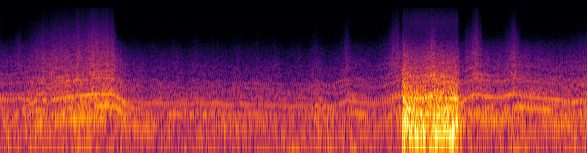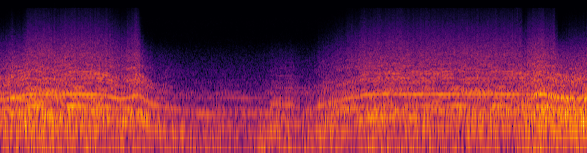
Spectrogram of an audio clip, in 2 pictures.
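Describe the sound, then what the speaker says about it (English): Engines of ROX Mods mini Indy race cars run and rev at a speedway, several motors droning and rising in pitch with throttle surges, one sharp burst near the middle, fairly distant and continuous with no speech. "can you guys shut your engines off, please?"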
